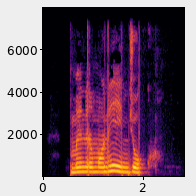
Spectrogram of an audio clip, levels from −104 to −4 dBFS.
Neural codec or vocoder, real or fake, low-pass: codec, 16 kHz in and 24 kHz out, 2.2 kbps, FireRedTTS-2 codec; fake; 7.2 kHz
